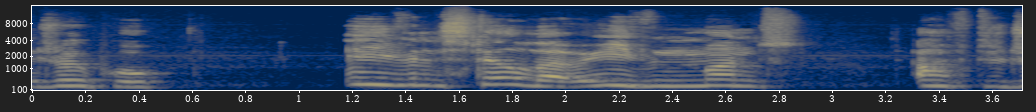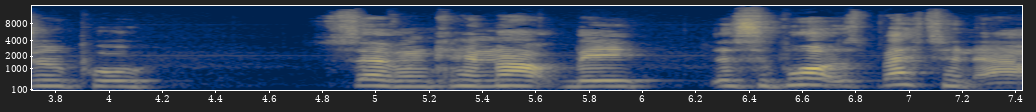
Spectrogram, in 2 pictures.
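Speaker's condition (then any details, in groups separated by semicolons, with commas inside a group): Cerebral palsy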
